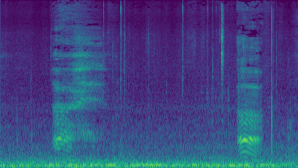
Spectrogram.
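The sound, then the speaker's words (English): Low, steady road rumble of a car being driven, continuous throughout, with a voice cutting in briefly twice over the engine and tire noise. “I'm driving right now.”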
